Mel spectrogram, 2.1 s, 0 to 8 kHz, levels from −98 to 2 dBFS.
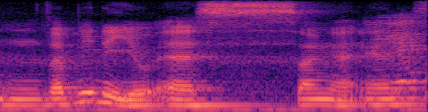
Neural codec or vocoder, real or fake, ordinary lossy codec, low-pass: none; real; none; none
